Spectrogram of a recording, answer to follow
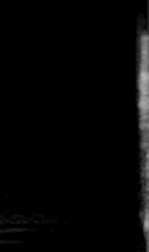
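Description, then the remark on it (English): After near silence, one sudden, loud, breathy sneeze bursts out at the very end, sharp. “Excuse me. Bless you.”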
